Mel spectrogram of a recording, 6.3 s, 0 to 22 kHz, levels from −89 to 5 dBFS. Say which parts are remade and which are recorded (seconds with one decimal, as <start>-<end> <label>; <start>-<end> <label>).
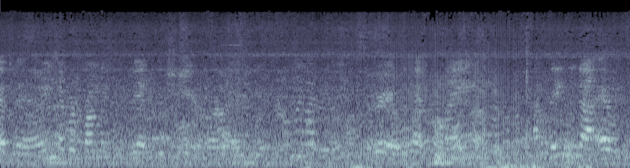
0.0-3.9 recorded; 3.9-5.2 remade; 5.2-6.3 recorded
